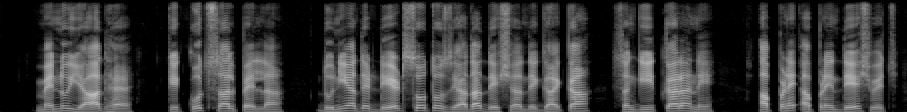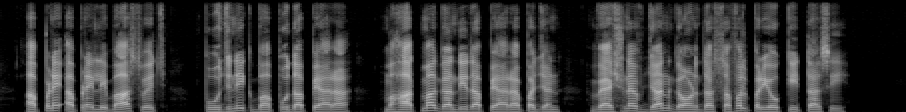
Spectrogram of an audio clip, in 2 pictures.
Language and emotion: Punjabi, neutral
